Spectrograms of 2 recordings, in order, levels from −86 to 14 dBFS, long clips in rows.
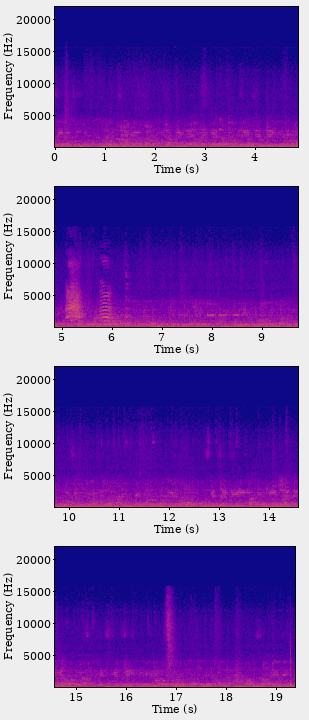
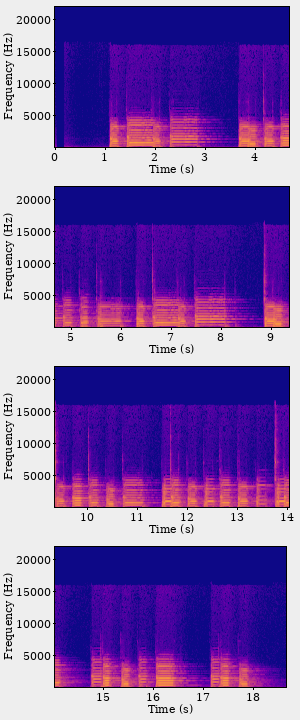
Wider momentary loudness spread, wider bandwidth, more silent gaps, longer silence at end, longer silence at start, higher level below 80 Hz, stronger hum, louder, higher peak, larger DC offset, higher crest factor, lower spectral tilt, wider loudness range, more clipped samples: second, 6 LU vs 11 LU; about the same, 16 kHz vs 16.5 kHz; neither; second, 0 s vs 0.6 s; second, 0 s vs 1.1 s; about the same, -44 dBFS vs -44 dBFS; neither; second, -38 LUFS vs -17 LUFS; second, -18 dBFS vs 0 dBFS; neither; about the same, 18 dB vs 18 dB; about the same, -5 dB/octave vs -4 dB/octave; about the same, 4 LU vs 3 LU; neither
